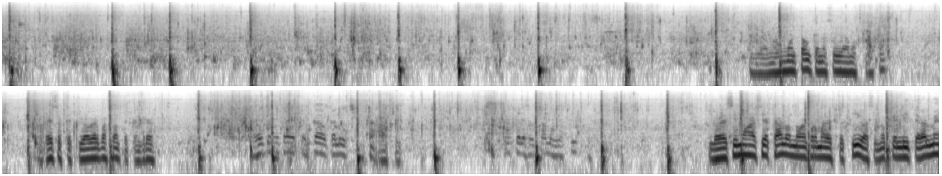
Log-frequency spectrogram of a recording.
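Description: Water sloshes around legs wading through a shallow stream.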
